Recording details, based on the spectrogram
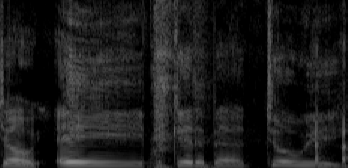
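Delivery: put-on Boston accent. Joking about working on a Boston accent: put-on Boston accent. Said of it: "work on my Boston accent".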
